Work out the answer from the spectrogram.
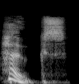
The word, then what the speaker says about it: hoax: Parce que non seulement en anglais, le H on le prononce, mais également le OA, c'est une diphtongue. Une diphtongue, c'est une association de deux voix, de deux sons.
